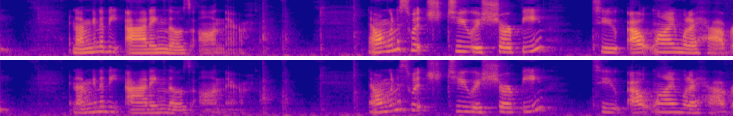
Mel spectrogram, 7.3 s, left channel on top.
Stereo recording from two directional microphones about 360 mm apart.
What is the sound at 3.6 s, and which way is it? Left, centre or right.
A woman's voice, centre.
